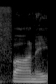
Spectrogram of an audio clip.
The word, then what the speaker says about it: Fani: She goes by the name of Fani, even though it's F-A-N-I. She wants to pronounce Fani.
